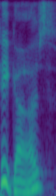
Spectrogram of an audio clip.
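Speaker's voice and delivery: relaxed, easy, casual delivery. Retelling a phone call with the President: Barack Obama impression. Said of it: "I can't do it, Barack Obama".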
